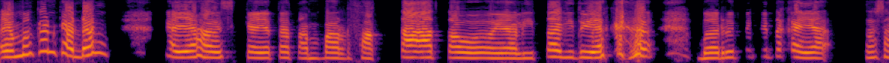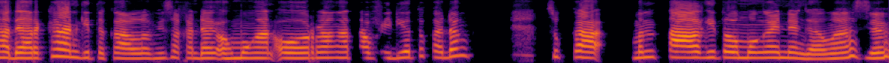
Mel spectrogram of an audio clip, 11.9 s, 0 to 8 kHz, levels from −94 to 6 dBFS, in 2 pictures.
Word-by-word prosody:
Emang 305 +9 +3
kan - - +1
kadang 405 -2 +4 0.4
kayak 285 -1 +4
harus 275 -1 +2
kayak 255 -1 +2
tertampar 250 -1 -2
fakta 275 +4 +3
atau 255 -2 +1
realita 245 +5 +1
gitu 280 0 -5
ya, 270 0 +4
Kak? - - +2 0.3
Baru 250 +2 0
tuh 320 - -19
kita 320 +1 -9
kayak, 255 -4 +3 0.2
tersadarkan 270 +3 +1
gitu 255 -2 -8
kalau 235 -1 -1
misalkan 250 0 -8
dari 245 -1 -2
omongan 250 +1 -1
orang 250 +1 0
atau 260 -1 -4
video 260 +1 -5
tuh, 345 - -13
kadang, 320 +6 -3 0.6
suka 290 -3 +1 0.2
mental 275 0 +4
gitu 280 0 -6
omongannya, 265 0 -1
enggak 215 -1 -2
masuk 250 +1 -1
260 Hz, 170 wpm, -23 LUFS, 250-280 Hz, 0.6 s, kadang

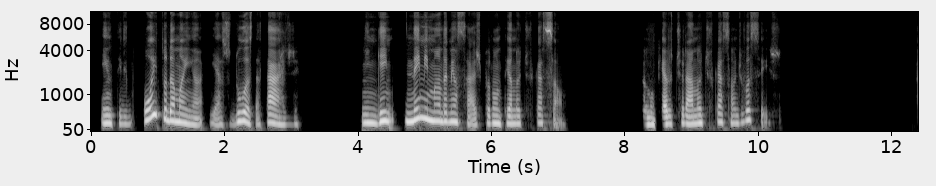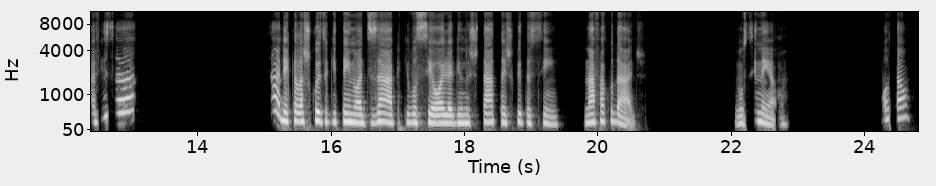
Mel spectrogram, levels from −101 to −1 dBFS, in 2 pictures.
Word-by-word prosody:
entre 170 -2 -4 0.2
8h 220 - +1
e - - -15
às 145 0 -13
14h, 155 -5 -3 0.9
ninguém 185 +5 +1 0.2
nem 220 +6 +4
me 280 -2 +3
manda 215 -3 +2
mensagem 200 -7 -4
para 170 - -8
eu 175 - -3
não 170 - 0
ter 165 +2 -6
a - - -2
notificação. 165 +2 -8 1.2
Eu - - -12
não 150 - -1
quero 155 +2 -3
tirar 160 +1 -5
a - - -1
notificação 175 +1 -6
de 175 +3 -12
vocês. 235 +2 -10 2.0
Avisar. 405 - 0 2.0
Sabe, 430 - +5
aquelas 205 -1 +3
coisa 210 -3 +5
que 200 +1 -2
tem 200 +2 +5
no 195 - +6
WhatsApp 180 +1 +4
que 195 - -6
você 185 +1 +2
olha 175 0 +6
ali 175 +1 +1
no 175 - +3
status 195 +4 -1
tá 190 - 0
escrito 185 0 -3
assim, 170 -2 -4 0.4
na 190 +2 +4
faculdade. 200 -5 -1 1.4
No 165 +2 -2
cinema. 155 -7 -2 1.4
Ou 250 - -4
tal, 280 +3 -3
185 Hz, 115 wpm, -22 LUFS, 170-210 Hz, 2.0 s, no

